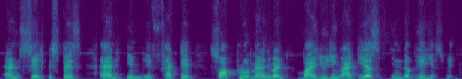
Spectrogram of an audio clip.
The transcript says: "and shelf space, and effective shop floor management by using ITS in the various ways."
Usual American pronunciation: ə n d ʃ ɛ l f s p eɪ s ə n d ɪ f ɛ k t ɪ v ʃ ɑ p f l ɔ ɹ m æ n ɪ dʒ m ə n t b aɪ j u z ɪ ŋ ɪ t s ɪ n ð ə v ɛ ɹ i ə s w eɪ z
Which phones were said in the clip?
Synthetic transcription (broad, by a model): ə n d s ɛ l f s p eɪ s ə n d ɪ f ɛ k t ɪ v s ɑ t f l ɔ ɹ m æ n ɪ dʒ m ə n t b aɪ j u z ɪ ŋ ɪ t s ɪ n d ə v ɛ ɹ i ə s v eɪ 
